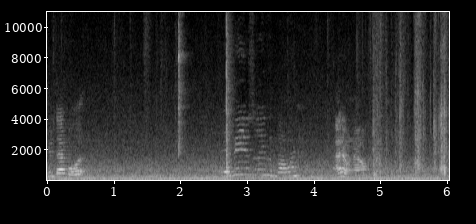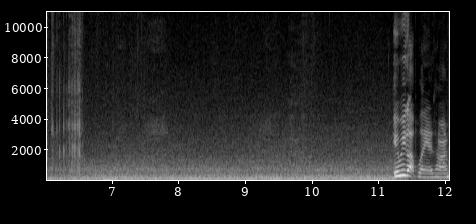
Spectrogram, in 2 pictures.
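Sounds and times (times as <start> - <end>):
low hum of room noise: 0.0 - 12.0.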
